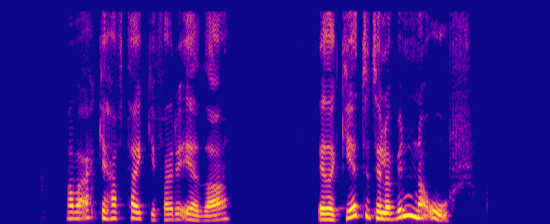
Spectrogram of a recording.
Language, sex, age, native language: Icelandic, female, 40-49, Icelandic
